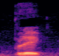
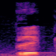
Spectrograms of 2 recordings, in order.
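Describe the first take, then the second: Both takes have the same delivery.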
